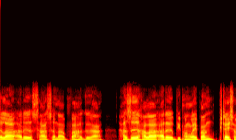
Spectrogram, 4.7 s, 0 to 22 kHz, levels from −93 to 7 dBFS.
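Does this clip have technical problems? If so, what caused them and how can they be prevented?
Yes. From 0.3 s to the end, the level climbs steadily as automatic gain rising takes hold. The gain control judged the input too quiet and kept raising its gain. The speech and the background noise swell together, while the call path's roughly 8 kHz ceiling stays constant. To prevent this, set the input level correctly at the source and cap or disable adaptive gain.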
